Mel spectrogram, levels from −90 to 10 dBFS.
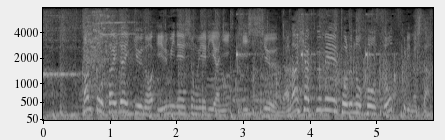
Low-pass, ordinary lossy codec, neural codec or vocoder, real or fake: none; none; none; real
